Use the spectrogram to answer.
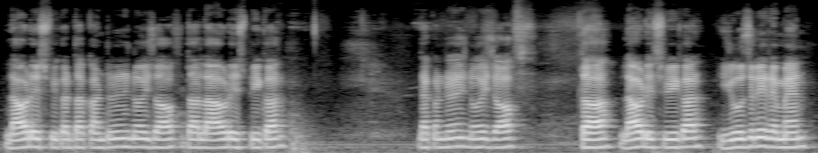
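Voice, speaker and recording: A man with an Indian accent teaching students, dictating a letter slowly phrase by phrase and mixing in explanations. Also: on the high side, monotone, clear, resonant tone. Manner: slow, repeating each phrase as he writes; mixes Hindi explanation with dictated English.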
